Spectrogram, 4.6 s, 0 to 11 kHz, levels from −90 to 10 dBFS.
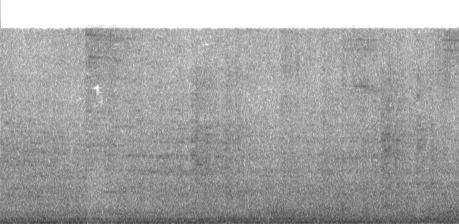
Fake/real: real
